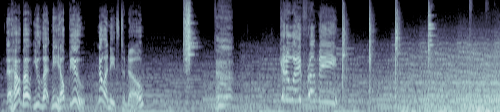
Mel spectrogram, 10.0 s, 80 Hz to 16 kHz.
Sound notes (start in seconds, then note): 4.3 Chris gasps; 7.1 ominous music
